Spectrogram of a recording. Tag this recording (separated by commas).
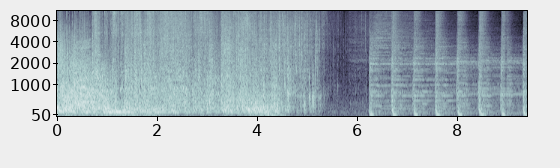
Music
